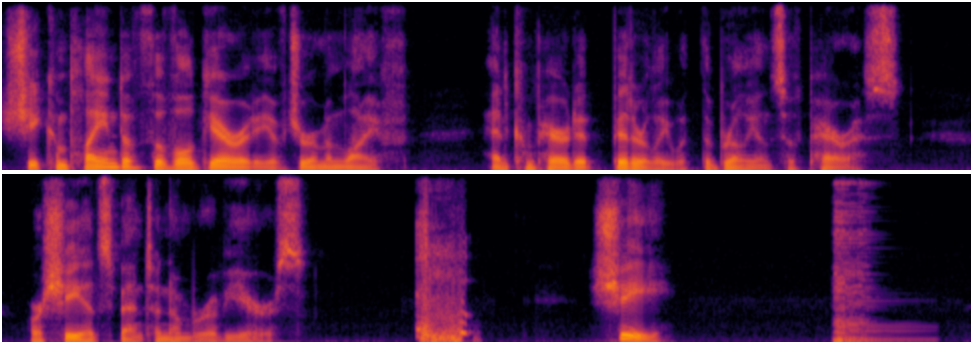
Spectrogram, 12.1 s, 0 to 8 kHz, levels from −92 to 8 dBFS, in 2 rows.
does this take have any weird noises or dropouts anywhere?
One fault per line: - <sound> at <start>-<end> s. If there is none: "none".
- cough at 8.6-9.1 s
- thud at 11.2-11.9 s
